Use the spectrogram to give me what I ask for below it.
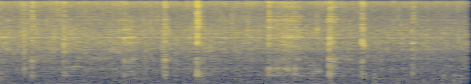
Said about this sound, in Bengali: একটুখানি আদা কুচি আর লঙ্কা কুচিটা ভেজে নেব।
